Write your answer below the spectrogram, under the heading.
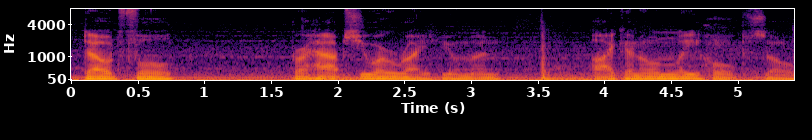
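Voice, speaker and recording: A put-on character voice at a fairly slow pace, with long, frequent pauses over loud background noise. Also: man. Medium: video game. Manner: flat, states emotion before each line.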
